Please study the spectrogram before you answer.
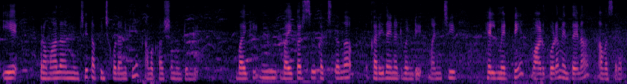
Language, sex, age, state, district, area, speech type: Telugu, female, 45-60, Andhra Pradesh, Kurnool, rural, spontaneous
